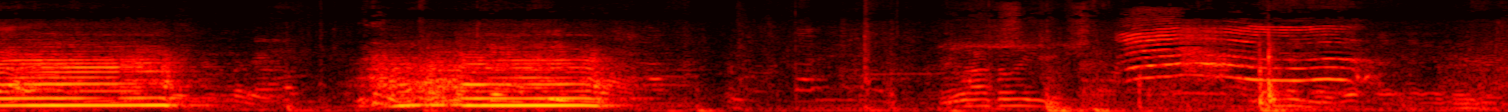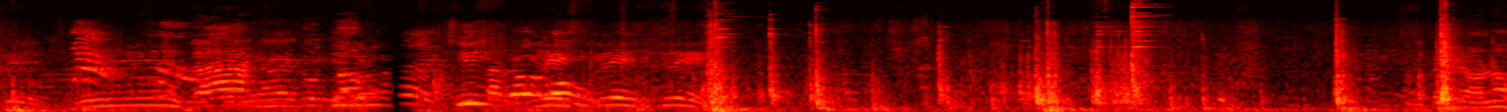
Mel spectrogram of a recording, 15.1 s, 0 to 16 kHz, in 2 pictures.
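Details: Huge cattle unloaded from a truck in Indonesia, 2025: two long steady low moos open, followed by sliding, wavering calls mixed with excited voices of people and children, bangs and handling noise.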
